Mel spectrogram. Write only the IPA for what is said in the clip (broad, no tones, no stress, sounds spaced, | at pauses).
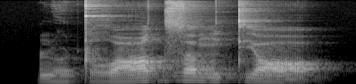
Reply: ɳ ɔ̤ ʈ ʁʷ ɑ d z ʌ ŋ tʲ ɒ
